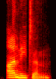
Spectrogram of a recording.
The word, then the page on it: uneaten: Indian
